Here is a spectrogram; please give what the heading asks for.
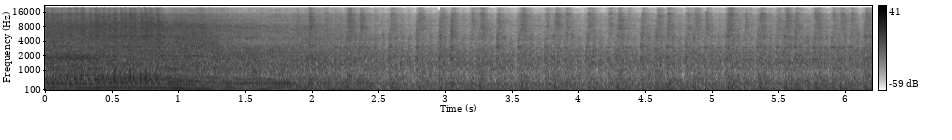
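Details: Yamaha TZR 250 3XV 1990s two-stroke twin, first start after wreck-to-runner rebuild (new hoses, powervalve and oil pump adjusted, carb slides synced, exhausts refitted), in neutral: revs and drops smoothly into a crisp even ring-ding idle, no misfire or knock; normal running.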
